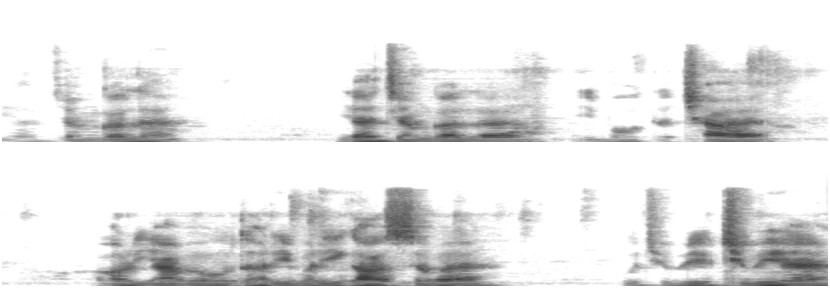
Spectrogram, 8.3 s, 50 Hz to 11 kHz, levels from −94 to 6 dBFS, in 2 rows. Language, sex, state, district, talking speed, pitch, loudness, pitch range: Hindi, male, Bihar, Saharsa, 140 wpm, 125 Hz, -26 LUFS, 120-130 Hz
